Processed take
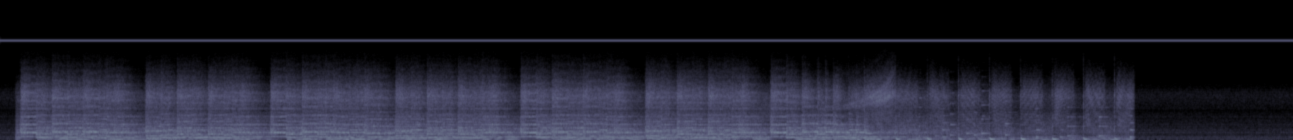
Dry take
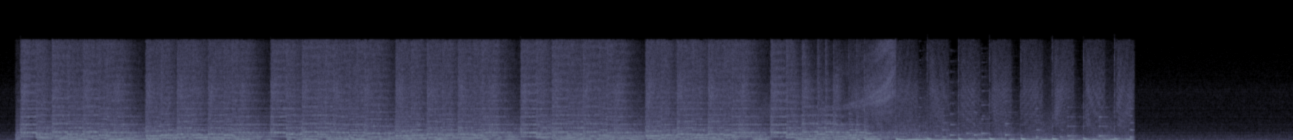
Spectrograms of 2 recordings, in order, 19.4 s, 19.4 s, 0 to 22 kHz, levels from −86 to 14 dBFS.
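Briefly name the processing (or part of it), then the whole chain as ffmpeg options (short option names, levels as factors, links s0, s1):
old television with a line whistle: -af "highpass=f=190:w=0.5412,highpass=f=190:w=1.3066,equalizer=f=260:t=q:w=4:g=-5,equalizer=f=810:t=q:w=4:g=-8,equalizer=f=1500:t=q:w=4:g=3,equalizer=f=4600:t=q:w=4:g=-5,equalizer=f=7000:t=q:w=4:g=4,lowpass=f=7700:w=0.5412,lowpass=f=7700:w=1.3066,aeval=exprs='val(0)+0.00398*sin(2*PI*15625*n/s)':c=same"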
